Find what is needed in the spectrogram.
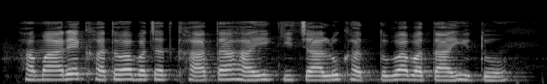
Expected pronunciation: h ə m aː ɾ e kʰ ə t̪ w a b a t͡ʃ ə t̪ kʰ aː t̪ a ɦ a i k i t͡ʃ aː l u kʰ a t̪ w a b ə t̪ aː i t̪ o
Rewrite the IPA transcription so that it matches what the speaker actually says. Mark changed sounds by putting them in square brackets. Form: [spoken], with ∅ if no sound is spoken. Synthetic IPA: h ə m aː ɾ e kʰ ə t̪ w a b [ə] t͡ʃ ə t̪ kʰ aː t̪ a ɦ a i k i t͡ʃ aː l u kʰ [ə] t̪ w a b ə t̪ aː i t̪ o

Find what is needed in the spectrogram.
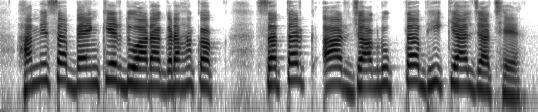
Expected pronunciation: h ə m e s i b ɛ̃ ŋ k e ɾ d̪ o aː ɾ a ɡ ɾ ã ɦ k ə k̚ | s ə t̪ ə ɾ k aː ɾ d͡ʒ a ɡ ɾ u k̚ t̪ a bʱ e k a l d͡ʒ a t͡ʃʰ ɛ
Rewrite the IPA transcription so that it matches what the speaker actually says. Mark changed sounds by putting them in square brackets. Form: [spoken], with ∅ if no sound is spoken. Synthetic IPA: h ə m e s [a] b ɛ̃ ŋ k e ɾ d̪ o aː ɾ a ɡ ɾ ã ɦ k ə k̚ | s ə t̪ ə ɾ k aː ɾ d͡ʒ a ɡ ɾ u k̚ t̪ a bʱ [i] k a l d͡ʒ a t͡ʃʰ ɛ

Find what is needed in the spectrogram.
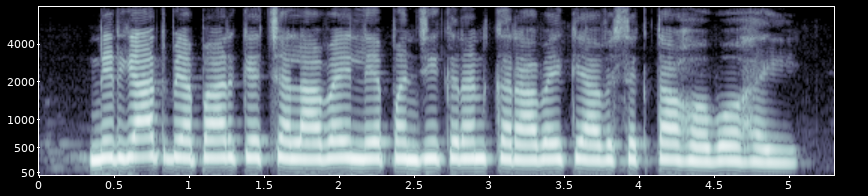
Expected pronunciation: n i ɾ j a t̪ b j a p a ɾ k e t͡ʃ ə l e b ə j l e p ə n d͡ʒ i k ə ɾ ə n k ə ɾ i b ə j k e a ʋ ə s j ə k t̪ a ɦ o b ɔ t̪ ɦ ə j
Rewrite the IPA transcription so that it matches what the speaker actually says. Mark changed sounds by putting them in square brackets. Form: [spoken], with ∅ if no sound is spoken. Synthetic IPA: n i ɾ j a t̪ b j a p a ɾ k e t͡ʃ ə l [a] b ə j l e p ə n d͡ʒ i k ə ɾ ə n k ə ɾ [a] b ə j k e a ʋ ə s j ə k t̪ a ɦ o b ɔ [∅] ɦ ə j

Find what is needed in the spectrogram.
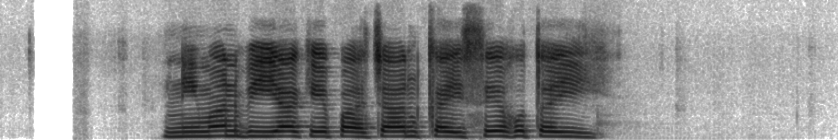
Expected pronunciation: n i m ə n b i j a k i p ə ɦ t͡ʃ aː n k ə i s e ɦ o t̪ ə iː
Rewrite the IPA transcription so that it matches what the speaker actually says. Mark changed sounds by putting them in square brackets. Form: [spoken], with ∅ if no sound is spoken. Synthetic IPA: n i m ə n b i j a k [e] p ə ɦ t͡ʃ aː n k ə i s e ɦ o t̪ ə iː

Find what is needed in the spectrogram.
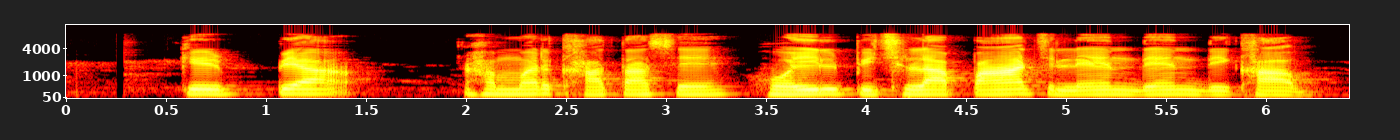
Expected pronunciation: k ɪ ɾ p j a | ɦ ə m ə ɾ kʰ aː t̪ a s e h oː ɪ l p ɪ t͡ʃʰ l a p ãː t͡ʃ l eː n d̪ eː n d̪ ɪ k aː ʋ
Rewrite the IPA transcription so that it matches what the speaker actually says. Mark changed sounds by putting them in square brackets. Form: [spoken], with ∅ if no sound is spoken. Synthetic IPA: k ɪ ɾ p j a | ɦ ə m ə ɾ kʰ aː t̪ a s e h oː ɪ l p ɪ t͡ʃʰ l a p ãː t͡ʃ l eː n d̪ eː n d̪ ɪ [kʰ] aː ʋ

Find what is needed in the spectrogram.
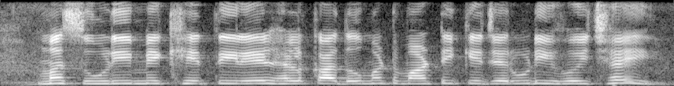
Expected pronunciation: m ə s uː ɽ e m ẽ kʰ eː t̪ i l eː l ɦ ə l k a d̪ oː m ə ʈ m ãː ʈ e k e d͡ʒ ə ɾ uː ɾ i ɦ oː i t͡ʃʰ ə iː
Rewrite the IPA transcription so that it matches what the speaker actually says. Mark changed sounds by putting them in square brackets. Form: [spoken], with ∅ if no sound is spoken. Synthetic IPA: m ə s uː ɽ [i] m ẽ kʰ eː t̪ i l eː l ɦ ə l k a d̪ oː m ə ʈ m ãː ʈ [i] k e d͡ʒ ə ɾ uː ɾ i ɦ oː i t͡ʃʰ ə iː

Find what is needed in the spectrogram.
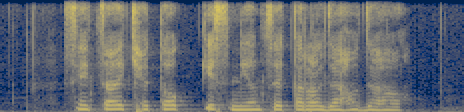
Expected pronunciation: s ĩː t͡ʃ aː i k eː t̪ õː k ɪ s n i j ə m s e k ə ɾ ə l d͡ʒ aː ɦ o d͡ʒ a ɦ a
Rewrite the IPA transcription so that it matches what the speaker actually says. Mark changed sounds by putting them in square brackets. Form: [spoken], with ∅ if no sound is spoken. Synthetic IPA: s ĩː t͡ʃ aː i [kʰ] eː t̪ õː k ɪ s n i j ə m s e k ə ɾ ə l d͡ʒ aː ɦ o d͡ʒ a ɦ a

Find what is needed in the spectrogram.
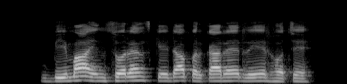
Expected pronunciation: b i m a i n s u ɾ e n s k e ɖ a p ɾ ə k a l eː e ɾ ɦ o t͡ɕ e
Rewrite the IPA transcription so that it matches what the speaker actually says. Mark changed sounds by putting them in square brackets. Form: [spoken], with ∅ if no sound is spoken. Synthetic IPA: b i m a i n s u ɾ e n s k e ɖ a p ɾ ə k a [ɾ] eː e ɾ ɦ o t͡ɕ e

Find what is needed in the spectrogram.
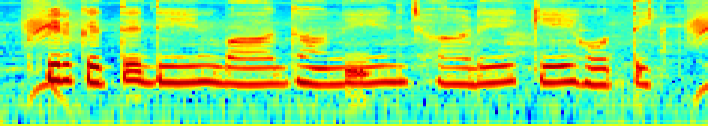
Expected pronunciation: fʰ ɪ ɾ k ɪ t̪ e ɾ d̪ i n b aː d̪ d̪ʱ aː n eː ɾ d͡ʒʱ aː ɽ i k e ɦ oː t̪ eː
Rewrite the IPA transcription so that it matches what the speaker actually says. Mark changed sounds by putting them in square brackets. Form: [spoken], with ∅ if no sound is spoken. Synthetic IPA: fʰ ɪ ɾ k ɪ t̪ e [∅] d̪ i n b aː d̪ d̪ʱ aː n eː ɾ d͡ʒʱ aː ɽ [e] k e ɦ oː t̪ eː

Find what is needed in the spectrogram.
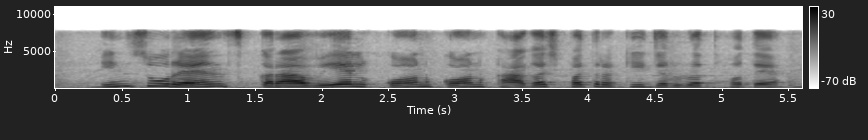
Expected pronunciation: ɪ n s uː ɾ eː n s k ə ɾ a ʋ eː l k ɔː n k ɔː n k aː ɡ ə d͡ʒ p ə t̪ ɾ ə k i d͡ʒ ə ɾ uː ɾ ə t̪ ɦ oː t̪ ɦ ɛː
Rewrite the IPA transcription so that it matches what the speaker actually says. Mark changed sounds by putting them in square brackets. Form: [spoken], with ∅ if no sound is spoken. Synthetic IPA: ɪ n s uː ɾ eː n s k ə ɾ a ʋ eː l k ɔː n k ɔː n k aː ɡ ə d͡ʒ p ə t̪ ɾ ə k i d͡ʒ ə ɾ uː ɾ ə t̪ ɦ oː t̪ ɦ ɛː

